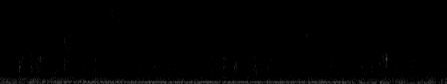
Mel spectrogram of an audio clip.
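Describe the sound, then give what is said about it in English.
Steady rain patters down continuously, a dense hiss of drops with scattered louder taps and a low rumbling undertone, heard alone without any voices. “So yes, find peace in the sound of the rain.”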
